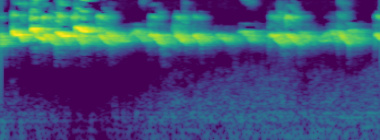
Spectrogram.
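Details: Caged white-eye gives a quick flow of high, sliding chirps and warbles, loudest at the start, over a faint background rumble.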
